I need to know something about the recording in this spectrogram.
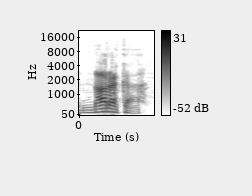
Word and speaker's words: Naraka: In Japanese, it's a Naraka. Yes. Naraka. Blade point.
